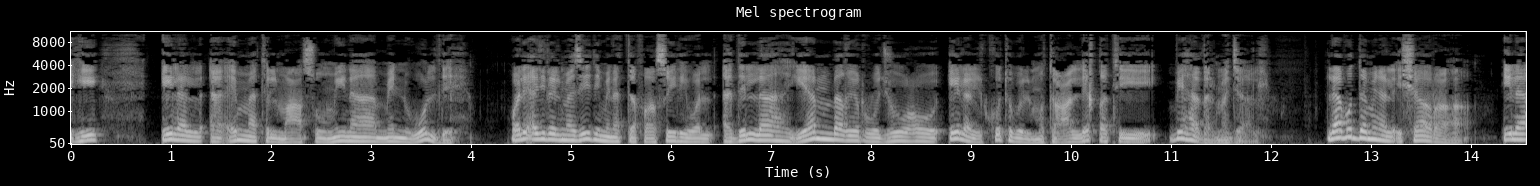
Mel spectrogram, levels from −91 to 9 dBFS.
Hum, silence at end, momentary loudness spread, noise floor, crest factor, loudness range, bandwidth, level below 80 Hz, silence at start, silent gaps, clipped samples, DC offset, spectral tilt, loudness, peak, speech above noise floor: none; 0 s; 9 LU; -58 dBFS; 16 dB; 3 LU; 10.5 kHz; -46 dBFS; 0 s; none; under 0.1%; under 0.1%; -5.5 dB/octave; -20 LUFS; -4 dBFS; 38 dB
